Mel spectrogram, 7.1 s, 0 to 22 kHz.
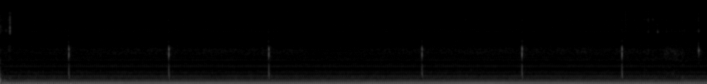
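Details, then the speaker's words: Weak or muffled first heart sound, as with a calcified, fibrosed mitral valve: one crisp sound per beat, about 60 a minute, the clearly heard second sound, with the first faint or nearly absent. "ان لو الميترال فالف كالسيفيك وفايبروزد هو مش بيبعد عن بعضه، هو مش بيقفل من لو بوزيشن وبيعمل ويك فيرست هارت ساوند."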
